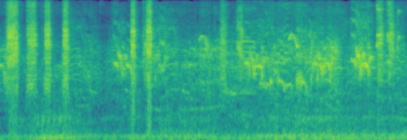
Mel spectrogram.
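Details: Budgerigars chirping while eating seeds: sharp high chirps and short squawky notes, some in quick clusters, with soft warbling between and faint clicks of feeding.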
